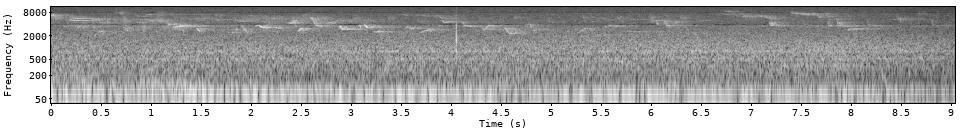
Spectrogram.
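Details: Eurasian jay in spring, 25 April, giving soft, sweet talk: a quiet, rambling string of high chirps, clicks and squeaky notes over steady background hiss.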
